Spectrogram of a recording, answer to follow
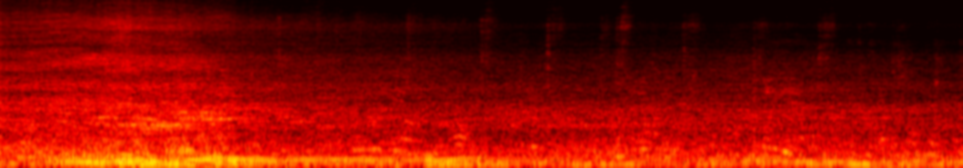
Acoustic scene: residential area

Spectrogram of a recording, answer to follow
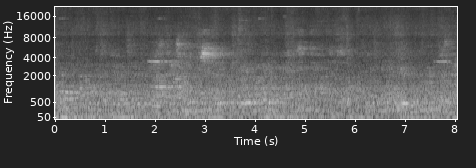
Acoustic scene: subway station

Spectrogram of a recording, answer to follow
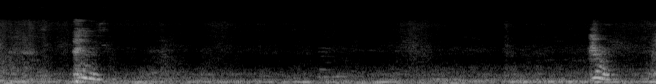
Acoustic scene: elevator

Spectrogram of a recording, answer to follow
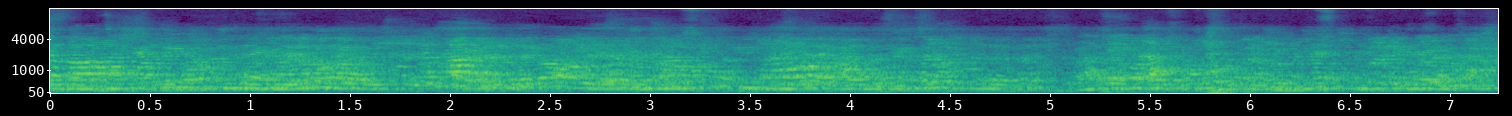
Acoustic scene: crowded indoor space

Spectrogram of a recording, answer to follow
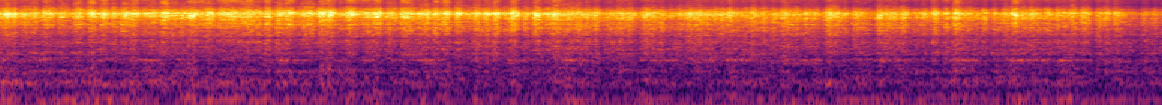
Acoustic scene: kitchen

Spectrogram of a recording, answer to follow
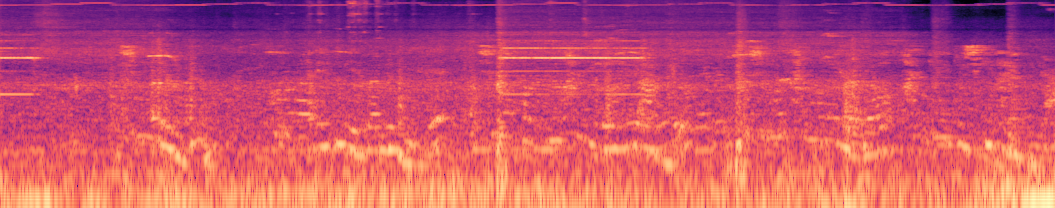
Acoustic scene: bus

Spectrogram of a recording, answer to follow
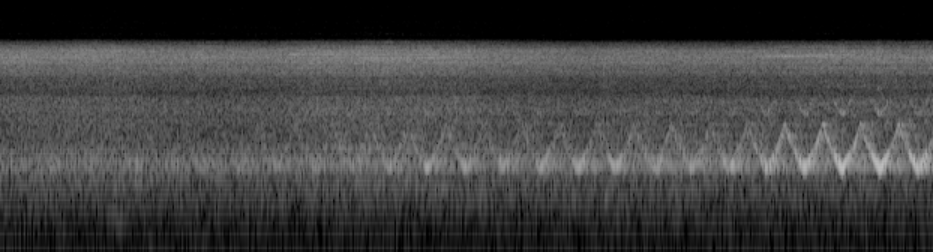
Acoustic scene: street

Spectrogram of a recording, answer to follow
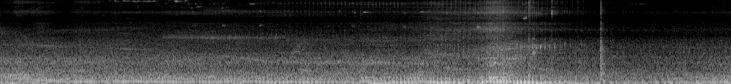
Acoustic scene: residential area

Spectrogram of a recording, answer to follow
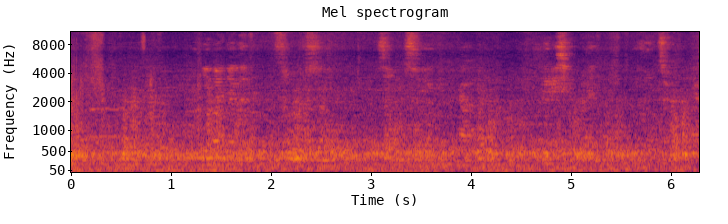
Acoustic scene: subway train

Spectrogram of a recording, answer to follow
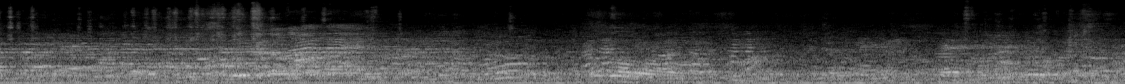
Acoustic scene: subway station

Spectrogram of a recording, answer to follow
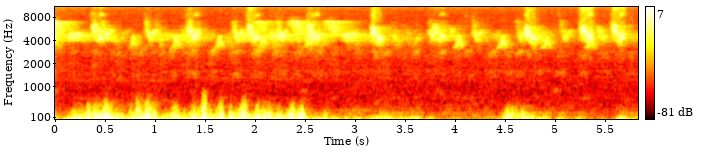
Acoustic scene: park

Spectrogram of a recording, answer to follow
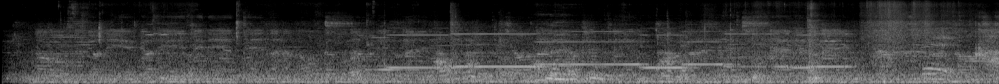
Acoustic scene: restaurant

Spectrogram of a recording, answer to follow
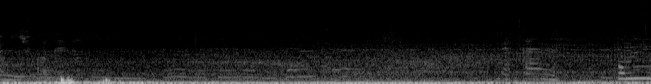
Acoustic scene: car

